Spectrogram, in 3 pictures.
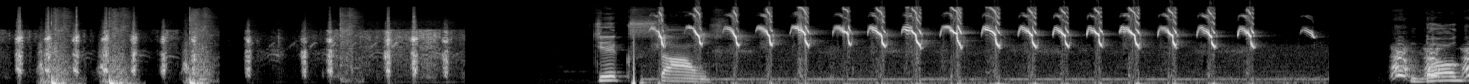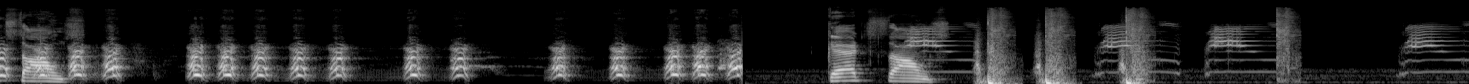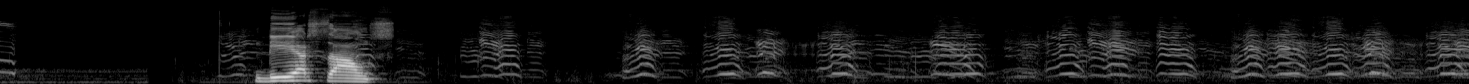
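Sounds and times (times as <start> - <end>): sharp thumps: 0.4 - 2.2, 24.4 - 26.3
chick peeping: 6.4 - 13.3
cat meowing: 23.8 - 24.4, 25.6 - 27.5, 28.7 - 29.6.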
